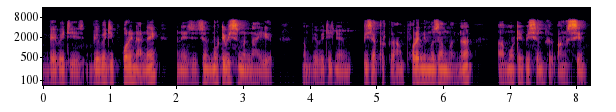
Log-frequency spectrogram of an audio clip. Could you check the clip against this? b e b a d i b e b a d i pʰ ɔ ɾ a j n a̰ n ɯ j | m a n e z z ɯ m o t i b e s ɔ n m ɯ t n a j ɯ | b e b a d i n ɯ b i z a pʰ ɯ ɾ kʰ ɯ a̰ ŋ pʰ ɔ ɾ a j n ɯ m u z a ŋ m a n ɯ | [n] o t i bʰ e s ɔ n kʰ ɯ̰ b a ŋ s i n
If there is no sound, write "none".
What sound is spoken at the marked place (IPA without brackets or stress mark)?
m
